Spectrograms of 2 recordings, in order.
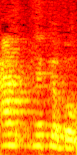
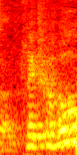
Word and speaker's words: applicable: are some stress changes stress moving from the first syllable to the second syllable so that applicable becomes applicable that's the Top Line controversy becomes controversy that's the second line and formidable becomes formidable as the third line and you can see that the younger you are the more likely you are to have stress on the second syllable in those words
